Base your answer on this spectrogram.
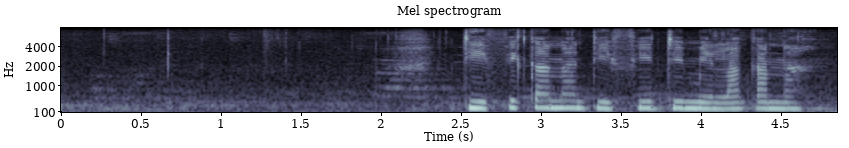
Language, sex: Tswana, female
